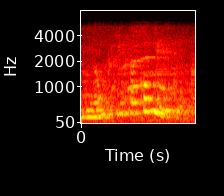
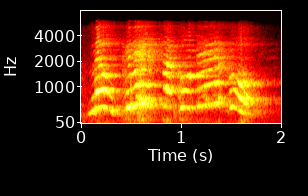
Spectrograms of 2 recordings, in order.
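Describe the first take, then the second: First: Much softer, held-back retort. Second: Loud, high, drawn-out scolding shout; parent yelling. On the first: Preacher replaying the parent-child quarrel, a quiet retort. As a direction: keep it down, no shouting. Acted retort, set against the shout. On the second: Parent shouting at a child not to shout, loud and high. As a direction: yell it at full height, slowly. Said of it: "Não grite comigo nessa altura". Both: Acted.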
